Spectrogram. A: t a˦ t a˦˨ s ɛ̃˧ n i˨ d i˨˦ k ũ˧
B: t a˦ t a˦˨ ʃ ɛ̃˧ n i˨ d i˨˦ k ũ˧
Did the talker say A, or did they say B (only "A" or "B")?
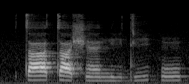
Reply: B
